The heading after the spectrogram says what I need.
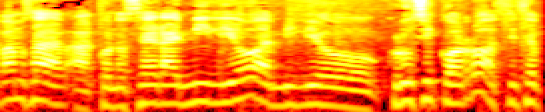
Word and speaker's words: Cruz y Corro: Pero, pues pues nada, ahorita vamos a conocer a Emilio Cruz y Corro, así se pronuncia, ¿no, Emilio?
